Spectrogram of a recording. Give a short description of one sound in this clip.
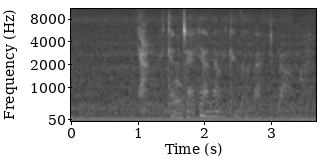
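A woman speaks briefly and quietly into a microphone.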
